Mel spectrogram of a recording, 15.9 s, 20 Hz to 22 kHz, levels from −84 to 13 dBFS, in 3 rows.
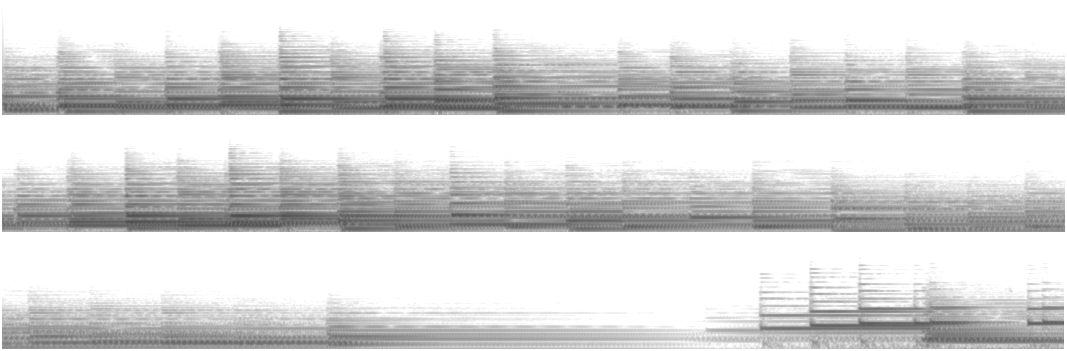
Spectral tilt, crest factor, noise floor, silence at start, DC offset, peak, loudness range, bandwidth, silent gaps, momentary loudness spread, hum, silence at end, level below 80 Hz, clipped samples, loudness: -8.5 dB/octave; 18 dB; -60 dBFS; 0 s; 0.2%; -8 dBFS; 12 LU; 8.8 kHz; none; 14 LU; none; 0 s; -54 dBFS; under 0.1%; -26 LUFS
